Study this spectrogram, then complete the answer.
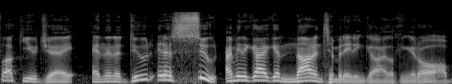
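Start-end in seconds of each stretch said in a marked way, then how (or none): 0.0-0.7 mock-playful teasing tone, slower. Recalling a waitress calling out as he left the club, retelling a playful jab. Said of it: "Like, playfully".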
